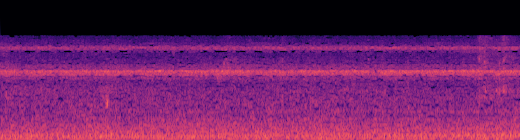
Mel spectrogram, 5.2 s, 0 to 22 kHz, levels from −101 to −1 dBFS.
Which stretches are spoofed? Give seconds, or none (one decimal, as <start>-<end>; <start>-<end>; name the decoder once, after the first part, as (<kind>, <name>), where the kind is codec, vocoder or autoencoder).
0.0-1.5 (vocoder, Vocos); 2.0-4.0; 4.6-5.2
